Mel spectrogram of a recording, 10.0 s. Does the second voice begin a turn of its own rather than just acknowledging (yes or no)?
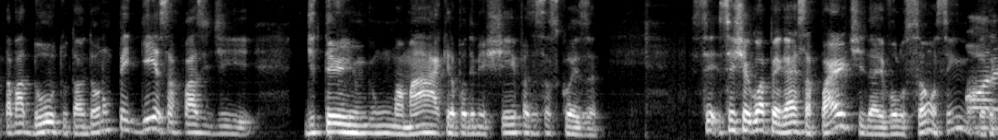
yes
